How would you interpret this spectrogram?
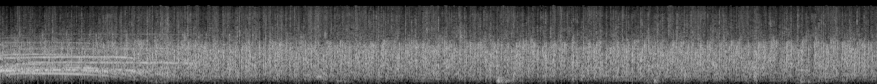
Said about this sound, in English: You have to clap until they come out.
